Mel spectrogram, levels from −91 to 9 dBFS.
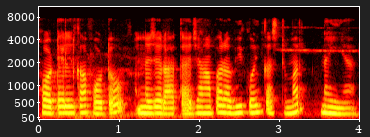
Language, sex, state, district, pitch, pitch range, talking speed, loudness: Hindi, female, Madhya Pradesh, Dhar, 185 Hz, 175-195 Hz, 195 wpm, -16 LUFS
